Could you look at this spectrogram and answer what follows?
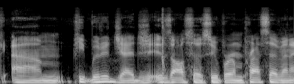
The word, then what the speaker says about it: Buttigieg: Buttigieg. – Right. Buttigieg.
